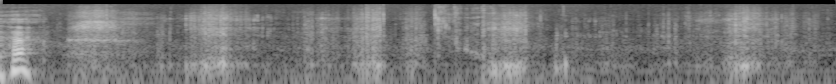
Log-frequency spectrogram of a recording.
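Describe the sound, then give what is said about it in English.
Close-miked crunching of a berry cereal like Cap'n Crunch eaten with milk. Crisp, crackly bites repeat at a steady chewing rhythm, each a short burst of crunch. “That's a good crunch. Okay. So the cereal is basically like Cap'n Crunch with berries.”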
